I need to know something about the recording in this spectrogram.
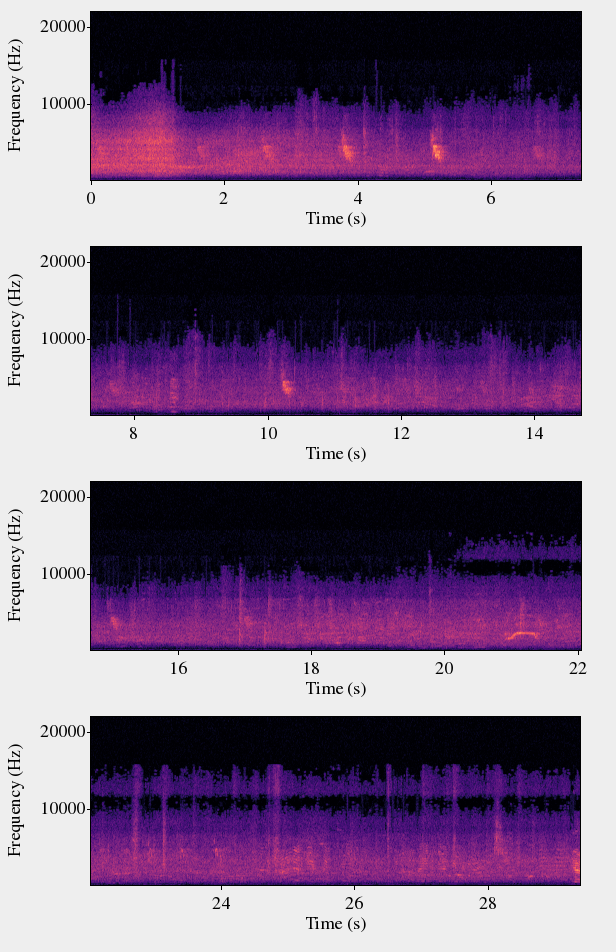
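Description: A crowd of men and women chat faintly at a distance outdoors.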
